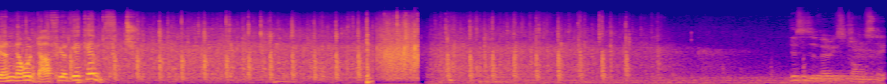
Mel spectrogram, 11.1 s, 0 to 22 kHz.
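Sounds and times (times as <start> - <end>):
audience applauding: 0.0 - 8.5.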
